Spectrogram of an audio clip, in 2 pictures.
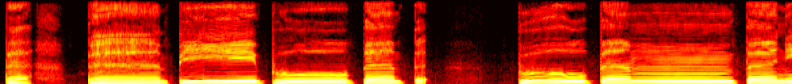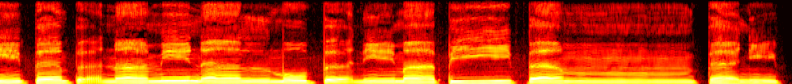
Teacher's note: Huruf ba ini keluarnya huruf berasal dari kedua bibir yang rapat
